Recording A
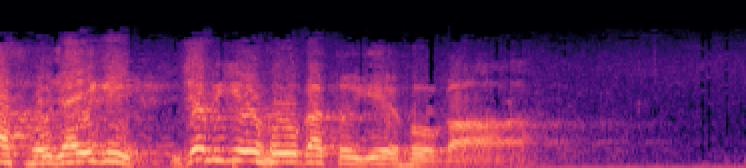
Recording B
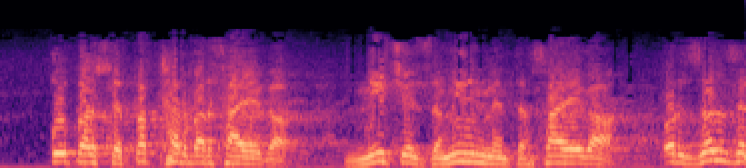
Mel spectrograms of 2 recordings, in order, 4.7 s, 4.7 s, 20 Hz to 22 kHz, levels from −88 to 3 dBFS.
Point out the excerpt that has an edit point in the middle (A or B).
B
